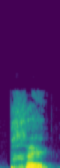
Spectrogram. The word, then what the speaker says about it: prêt: Prêt. Final T not pronounced. E accent circonflexe like that phonetically gives you the E sound.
